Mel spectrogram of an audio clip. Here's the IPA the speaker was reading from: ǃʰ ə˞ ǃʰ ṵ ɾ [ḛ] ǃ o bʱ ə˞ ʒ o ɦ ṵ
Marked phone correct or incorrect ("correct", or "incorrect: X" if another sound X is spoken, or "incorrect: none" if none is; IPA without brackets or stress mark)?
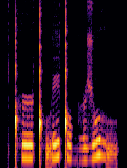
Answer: incorrect: e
